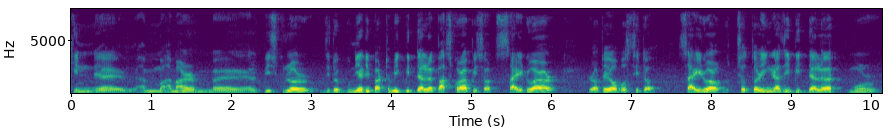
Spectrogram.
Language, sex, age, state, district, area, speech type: Assamese, male, 60+, Assam, Sonitpur, urban, spontaneous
